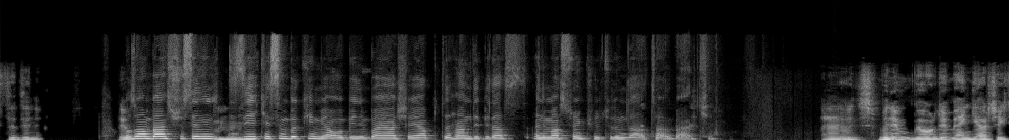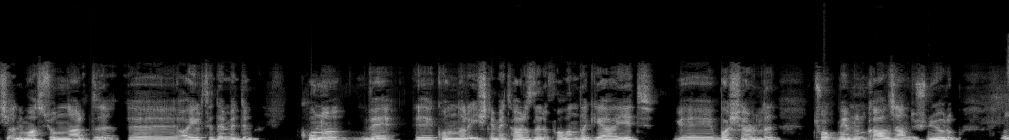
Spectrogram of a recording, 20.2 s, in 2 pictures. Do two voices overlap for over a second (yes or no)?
no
